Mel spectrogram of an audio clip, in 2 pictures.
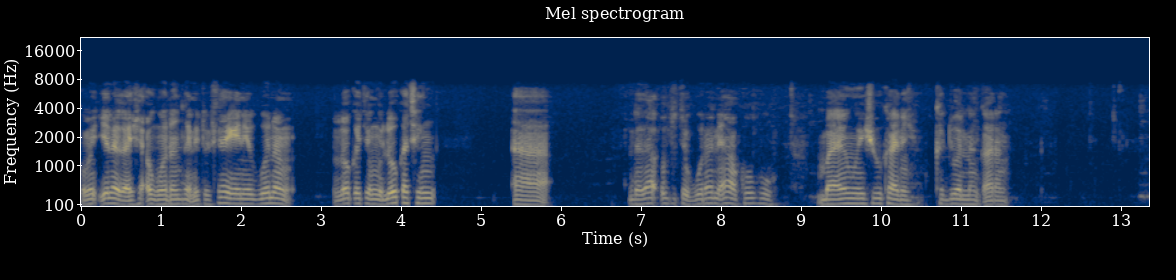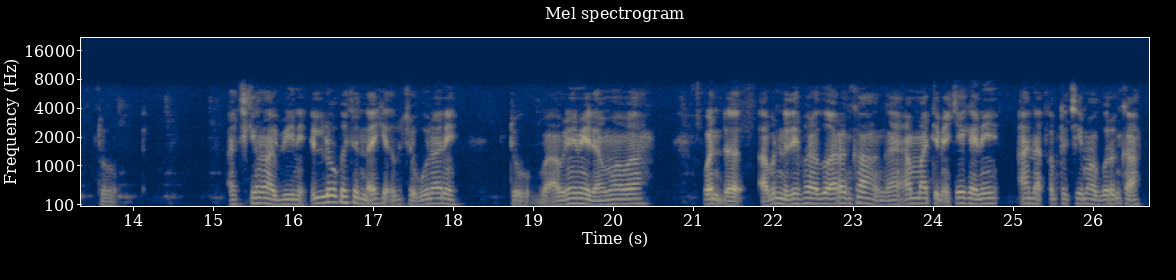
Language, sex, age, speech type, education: Hausa, male, 46-60, spontaneous, tertiary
